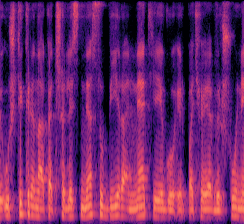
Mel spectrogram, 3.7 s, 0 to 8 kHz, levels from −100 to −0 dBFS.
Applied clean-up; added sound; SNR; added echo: none; none; none; none.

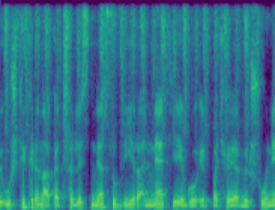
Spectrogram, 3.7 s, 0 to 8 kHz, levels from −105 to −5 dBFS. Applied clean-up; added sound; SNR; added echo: none; Rattle (instrument); 15 dB; none.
